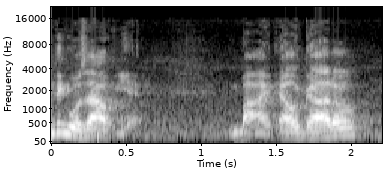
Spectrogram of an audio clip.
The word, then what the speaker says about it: Elgato: was out yet by Elgato Elgato I should say it properly because I'm Colombian I'm Hispanic don't look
